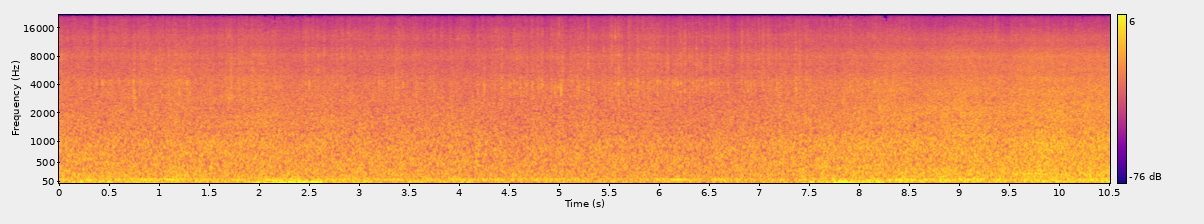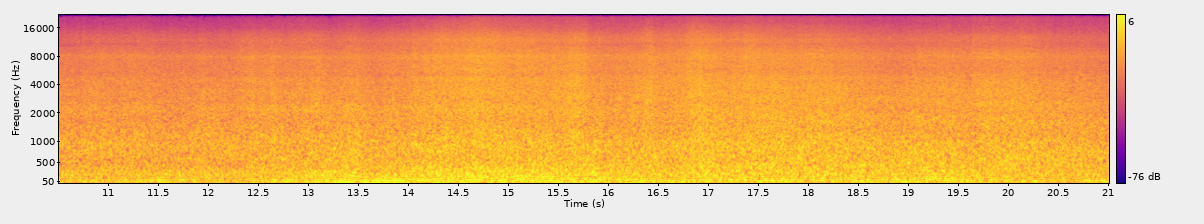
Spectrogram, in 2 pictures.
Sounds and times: waves 7.1 - 21.0

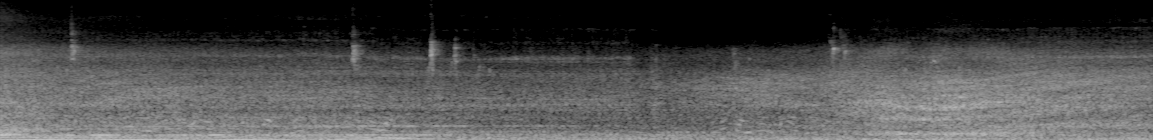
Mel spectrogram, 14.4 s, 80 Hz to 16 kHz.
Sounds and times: Traffic sound 0.0 - 14.4
Birds sound 0.0 - 1.6
Birds sound 4.0 - 7.9
Birds sound 10.1 - 12.2

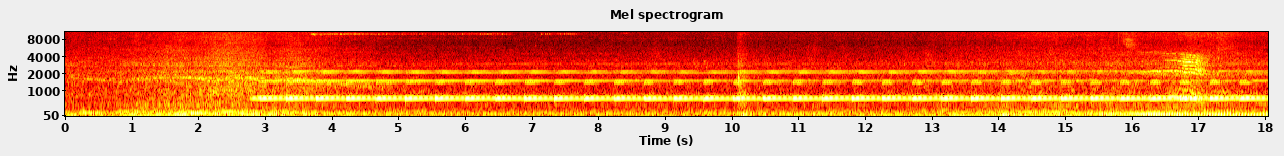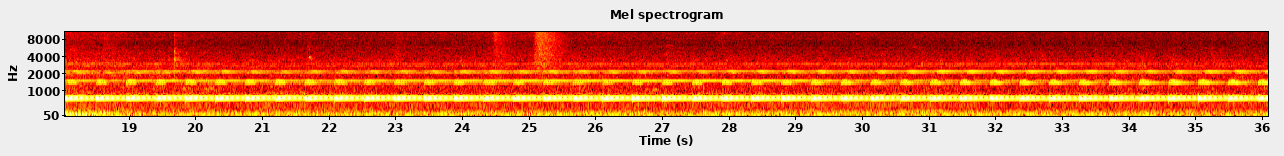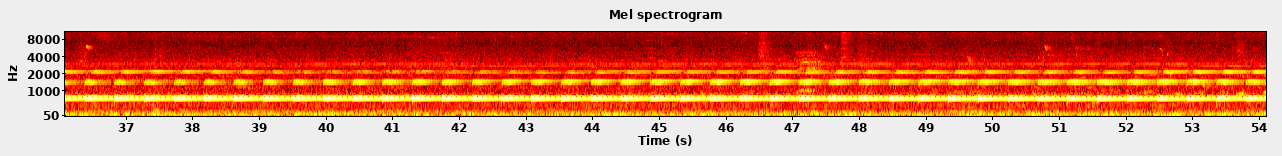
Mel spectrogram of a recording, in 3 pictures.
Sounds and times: Traffic Sound 0.0 - 54.1
Train traveling through 0.0 - 54.1
Birdsong sound 36.3 - 36.6
Birdsong sound 50.7 - 51.6

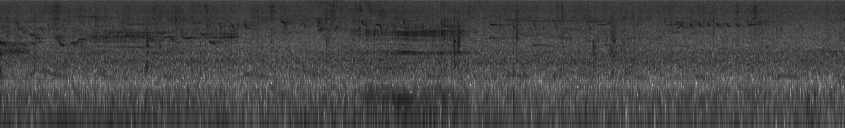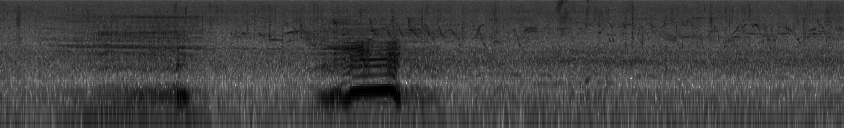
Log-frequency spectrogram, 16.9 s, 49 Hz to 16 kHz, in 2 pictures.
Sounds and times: Angry cows 3.4 - 5.9
Angry cows 11.5 - 13.2

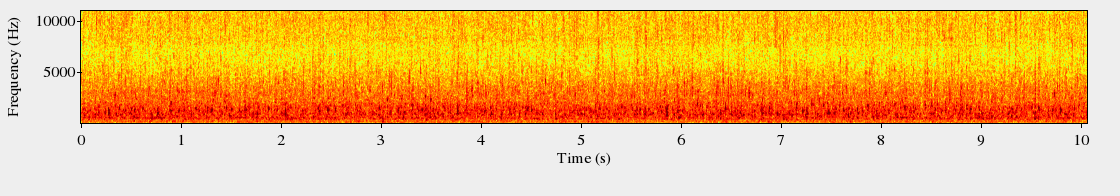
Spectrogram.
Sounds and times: small stream running through the grounds 0.0 - 10.0

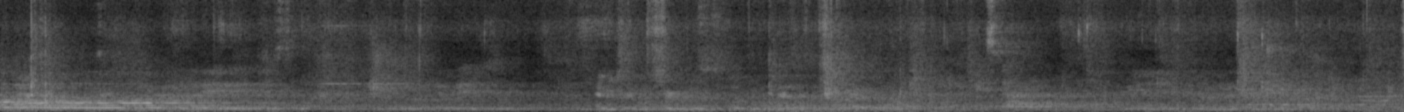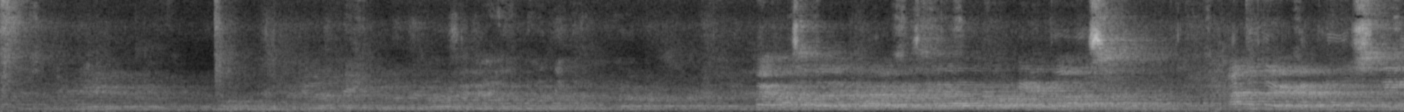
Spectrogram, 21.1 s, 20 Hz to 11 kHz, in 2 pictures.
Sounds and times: tourist tures are performed 0.0 - 21.0

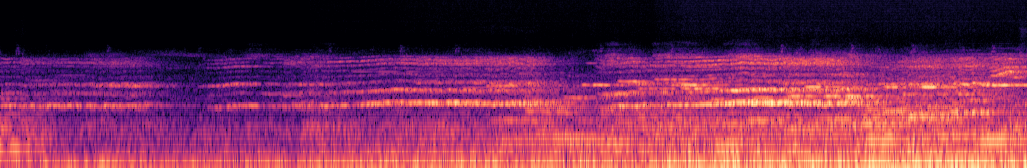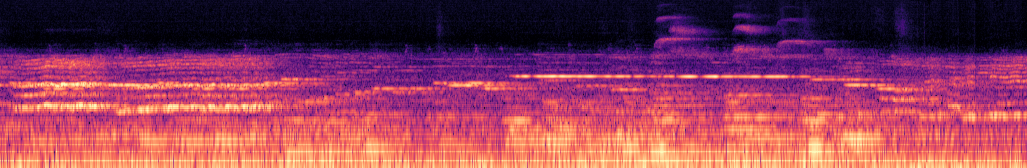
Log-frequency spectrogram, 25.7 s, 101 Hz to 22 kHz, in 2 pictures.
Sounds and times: bird song 0.0 - 25.6
Simultaneous rehearsals before final exams 3.9 - 25.6

